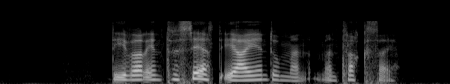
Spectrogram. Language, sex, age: Norwegian, female, 25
